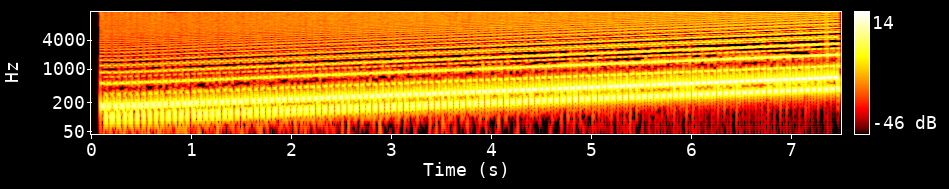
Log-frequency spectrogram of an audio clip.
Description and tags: High Score Fill - Ascending Faster
Made for some motion graphics where a percentage was filling up and needed a sound to accompany that. This one is fast. Made using Reason.
high-score, bloop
